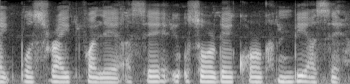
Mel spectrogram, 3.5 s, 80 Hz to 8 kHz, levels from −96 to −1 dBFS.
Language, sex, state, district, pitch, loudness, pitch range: Nagamese, female, Nagaland, Dimapur, 170 Hz, -18 LUFS, 165-180 Hz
